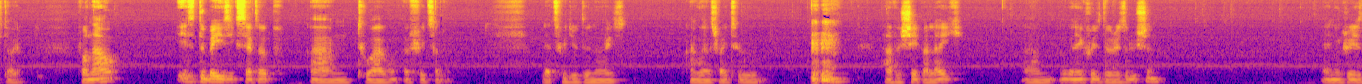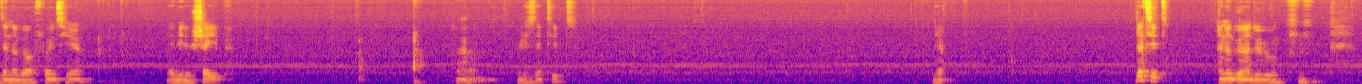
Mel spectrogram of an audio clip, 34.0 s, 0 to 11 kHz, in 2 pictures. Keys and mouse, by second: 1.1 click, 1.6-2.1 middle drag, 2.3-3.3 drag, 4.9-5.4 middle drag, 5.4 click, 6.8 click, 7.5 middle click, 10.0 click, 10.9 click, 12.5-12.8 drag, 14.9-15.2 drag, 15.2 click, 15.8 drag, 16.2 click, 16.9 drag, 17.6 click, 18.0 click, 19.5-21.3 middle drag, 21.3-21.8 drag, 22.2 1, 23.1-23.9 drag, 24.3 click, 25.6 click, 26.0 drag, 27.2 middle click, 28.4 click, 29.0 click, 29.4 middle click, 29.7-31.4 drag, 32.1 click, 32.7 click, 33.8-34.0 drag.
